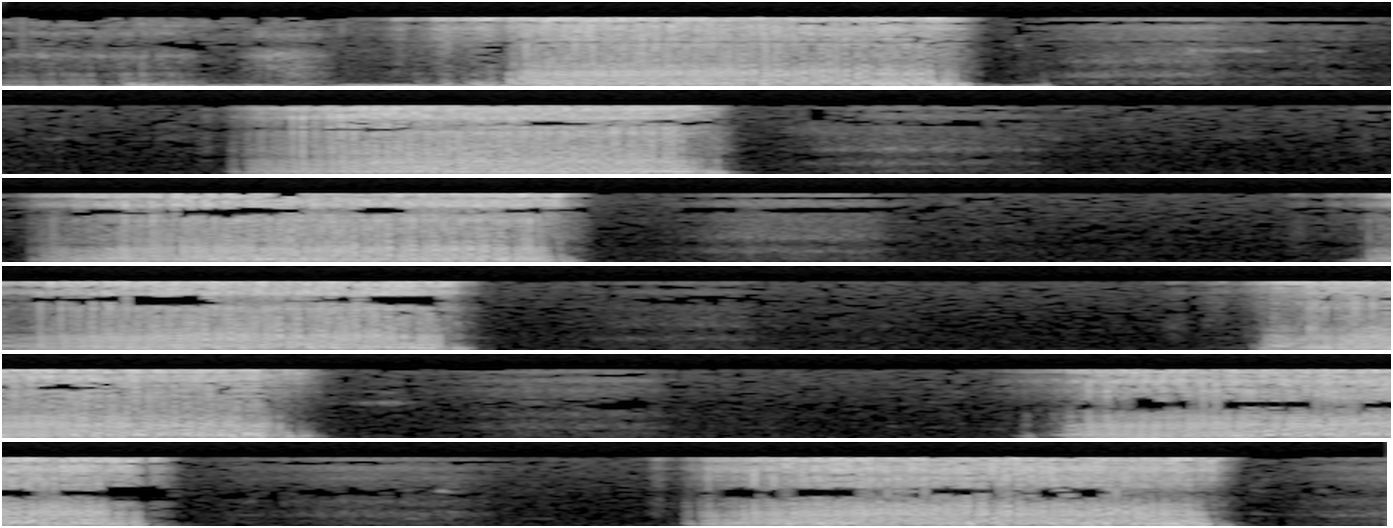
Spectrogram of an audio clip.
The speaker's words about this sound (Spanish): Ella tiene que usar tapones para dormir porque ronca tan fuerte que hasta los perros de su casa se ponen a aullar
